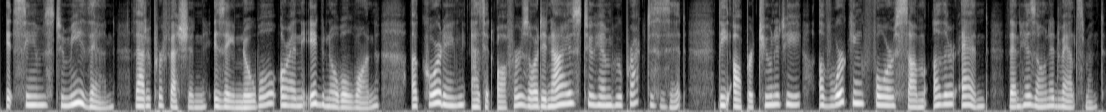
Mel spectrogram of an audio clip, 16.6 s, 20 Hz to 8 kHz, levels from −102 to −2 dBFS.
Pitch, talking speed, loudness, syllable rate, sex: 205 Hz, 135 wpm, -19 LUFS, 4.2 syllables/s, female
